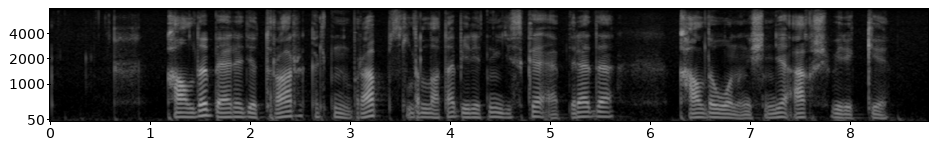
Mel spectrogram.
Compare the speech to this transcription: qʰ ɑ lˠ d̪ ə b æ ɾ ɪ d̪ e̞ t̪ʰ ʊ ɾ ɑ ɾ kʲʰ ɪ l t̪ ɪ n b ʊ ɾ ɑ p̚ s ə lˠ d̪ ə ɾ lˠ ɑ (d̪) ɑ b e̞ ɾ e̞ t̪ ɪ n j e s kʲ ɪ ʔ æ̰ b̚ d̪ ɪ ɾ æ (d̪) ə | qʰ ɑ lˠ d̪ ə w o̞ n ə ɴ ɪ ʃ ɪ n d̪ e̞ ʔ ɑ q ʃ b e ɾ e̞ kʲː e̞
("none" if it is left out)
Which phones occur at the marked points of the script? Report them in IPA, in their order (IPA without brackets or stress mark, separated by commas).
t̪, d̪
